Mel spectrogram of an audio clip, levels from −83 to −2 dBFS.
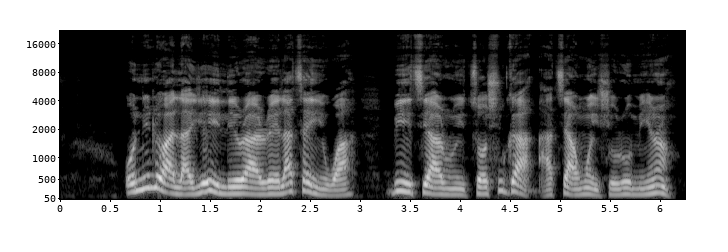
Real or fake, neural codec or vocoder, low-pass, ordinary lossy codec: real; none; none; none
